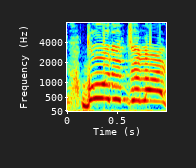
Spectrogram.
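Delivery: big high bellow of the catchphrase; shouted high Gordon's alive; Voltan's famous shout. Retold or imitated. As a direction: belt the line out like the film. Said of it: "would you mind saying Gordon's alive".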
